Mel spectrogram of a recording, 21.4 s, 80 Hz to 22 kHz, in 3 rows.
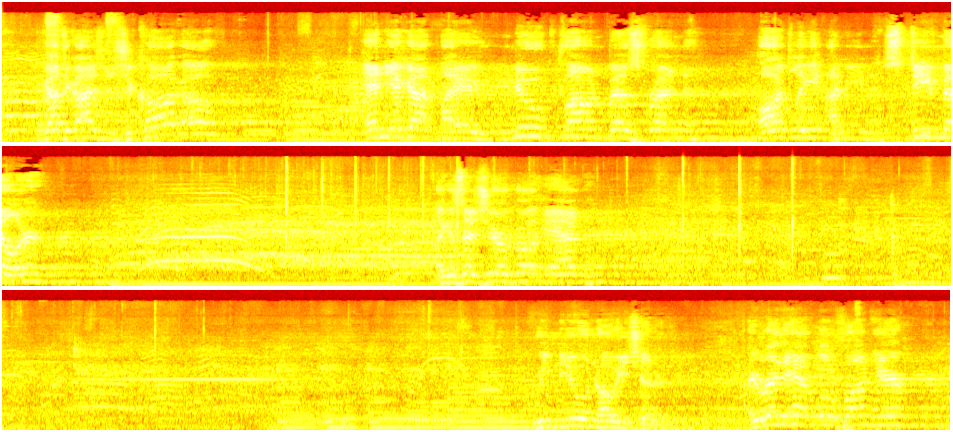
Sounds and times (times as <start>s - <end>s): Music: 0.0s - 21.3s.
